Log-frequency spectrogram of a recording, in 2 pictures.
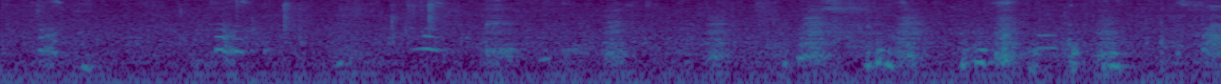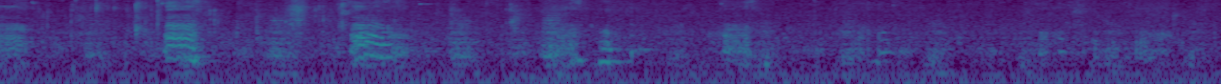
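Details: Labrador Retriever puppies, eleven days old and belonging to Mocha, eat until full before drifting off to sleep. Irregular soft whines and tiny squeaks mix with rapid suckling clicks and shuffling, a faint hum underneath.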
